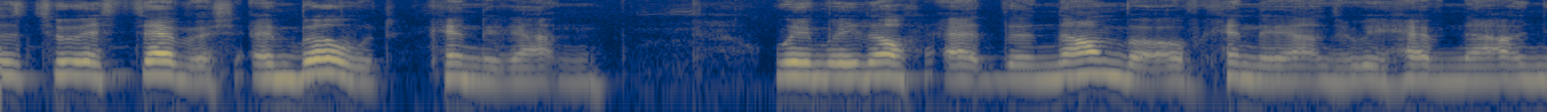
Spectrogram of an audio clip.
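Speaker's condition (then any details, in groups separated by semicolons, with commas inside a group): Motor neuron disease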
